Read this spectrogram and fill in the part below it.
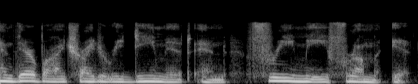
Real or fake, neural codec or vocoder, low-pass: real; none; 7.2 kHz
